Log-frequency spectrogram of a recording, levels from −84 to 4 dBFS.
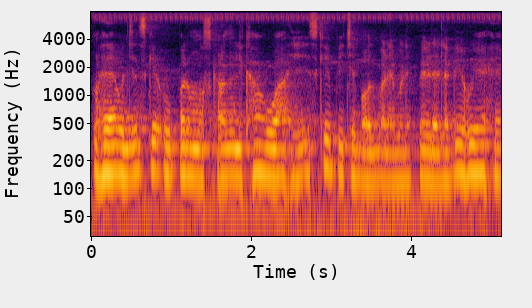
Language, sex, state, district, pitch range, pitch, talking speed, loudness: Hindi, male, Bihar, Muzaffarpur, 130-145 Hz, 135 Hz, 185 wpm, -15 LUFS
